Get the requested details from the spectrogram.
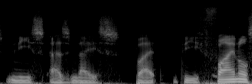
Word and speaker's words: gneiss: there's largely gneiss, but it was for the most part pronounced Nice. at least that was how we were told to pronounce it in interpreting it outdoors.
